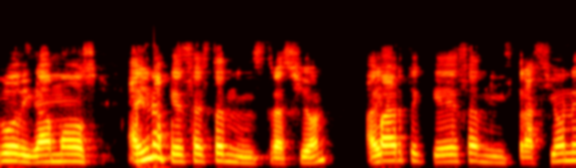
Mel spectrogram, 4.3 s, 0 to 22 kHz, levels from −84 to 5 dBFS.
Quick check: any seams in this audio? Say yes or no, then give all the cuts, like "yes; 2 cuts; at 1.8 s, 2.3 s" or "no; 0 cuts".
yes; 2 cuts; at 1.3 s, 2.8 s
